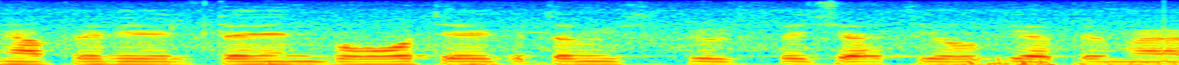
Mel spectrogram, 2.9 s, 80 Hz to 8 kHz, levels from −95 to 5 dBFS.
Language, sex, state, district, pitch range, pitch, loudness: Hindi, male, Haryana, Jhajjar, 120-130 Hz, 125 Hz, -18 LUFS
